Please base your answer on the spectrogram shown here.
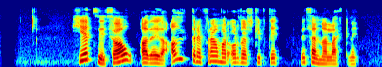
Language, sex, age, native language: Icelandic, female, 50-59, Icelandic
